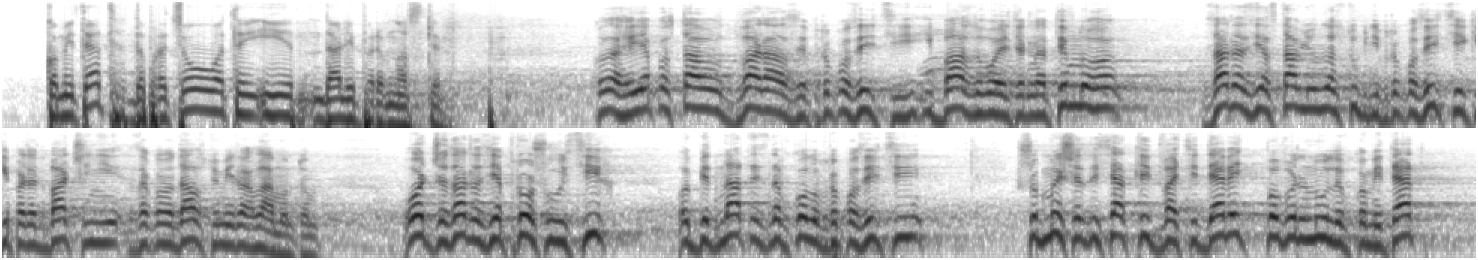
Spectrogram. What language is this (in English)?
Ukrainian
